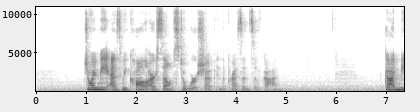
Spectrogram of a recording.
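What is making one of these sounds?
A young woman speaks warmly and clearly into a close microphone.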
